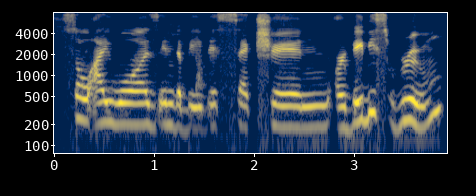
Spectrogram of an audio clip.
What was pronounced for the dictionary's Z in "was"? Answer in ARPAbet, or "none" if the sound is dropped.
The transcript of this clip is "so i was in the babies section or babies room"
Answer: Z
